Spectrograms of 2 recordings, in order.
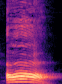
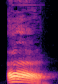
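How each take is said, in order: First: The vowel is said with an open sound. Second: The vowel is said with an open sound.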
